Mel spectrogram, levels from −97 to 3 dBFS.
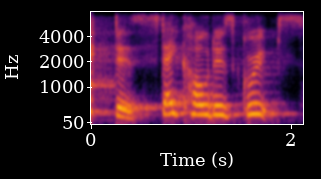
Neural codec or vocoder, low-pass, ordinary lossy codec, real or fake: codec, 16 kHz in and 24 kHz out, 1 kbps, XY-Tokenizer; 7.2 kHz; Opus, 24 kbps; fake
